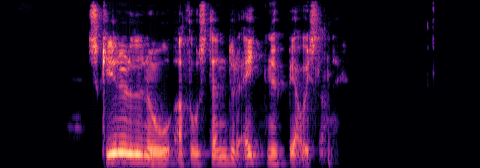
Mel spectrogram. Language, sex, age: Icelandic, male, 30-39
